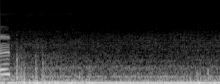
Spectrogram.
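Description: Steady low drone of a pickup truck's engine and road noise heard inside the cab while it pulls a heavy loaded car-hauler trailer.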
